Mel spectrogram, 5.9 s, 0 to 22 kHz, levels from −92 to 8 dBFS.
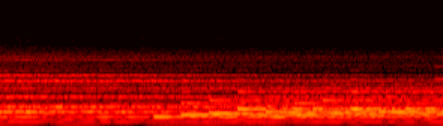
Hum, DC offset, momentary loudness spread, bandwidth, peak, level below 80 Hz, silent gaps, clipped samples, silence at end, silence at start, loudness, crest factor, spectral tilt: none; under 0.1%; 8 LU; 7 kHz; -26 dBFS; -70 dBFS; none; under 0.1%; 0 s; 0 s; -40 LUFS; 14 dB; -7.5 dB/octave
